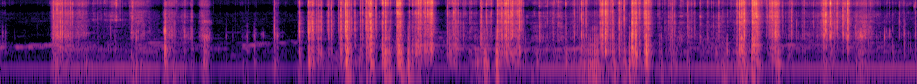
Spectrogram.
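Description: A metal melon-baller scrapes and carves foam out of a large polystyrene foam ball, making dense bursts of bright, crunchy, squeaky crackling. The scraping comes in irregular rapid strokes over a faint steady low hum.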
